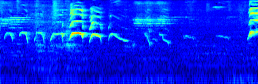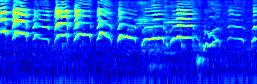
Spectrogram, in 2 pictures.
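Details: Puppy crying in high, whining notes that arch up and fall near the same pitch, given in bursts of several cries with a quiet gap midway, then a rapid, continuous run of whimpers.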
